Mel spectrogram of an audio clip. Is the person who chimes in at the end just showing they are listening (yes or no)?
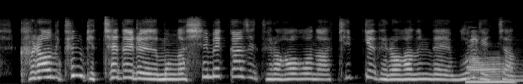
no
